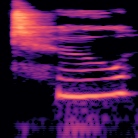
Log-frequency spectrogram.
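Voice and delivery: breathy whisper to build suspense; whispered number. Acted. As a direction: lean in and whisper it. Teacher stressing number for kids.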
